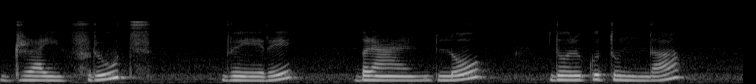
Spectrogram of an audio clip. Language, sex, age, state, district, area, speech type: Telugu, female, 18-30, Andhra Pradesh, Kakinada, rural, read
